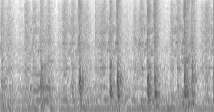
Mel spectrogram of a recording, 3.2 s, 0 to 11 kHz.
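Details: Samsung WA48H7400AW/A2 top-load washer on test spin, around 200 rpm and building: starts normal, then heavy thumps about twice a second with a hollow knock as the tub swings out and hits the cabinet; suspension rods suspected, not confirmed.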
